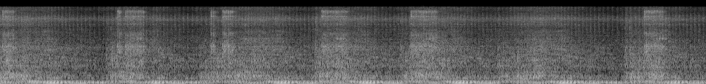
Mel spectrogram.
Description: TVS Jupiter 125 bs6 engine noise problem in Tamil#youtubeshorts @DLAutoGarage 6369186009 / #tvsjupiter125 / #tvsjupiterbs6 / #enginenoise / #problem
